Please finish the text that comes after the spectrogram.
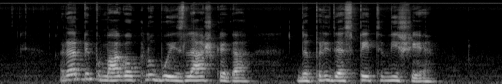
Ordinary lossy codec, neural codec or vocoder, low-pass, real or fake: none; none; none; real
